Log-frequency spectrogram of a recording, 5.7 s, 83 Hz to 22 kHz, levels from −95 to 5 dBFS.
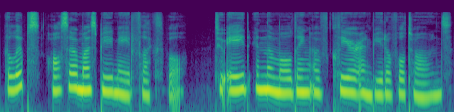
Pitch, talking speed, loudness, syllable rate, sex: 230 Hz, 180 wpm, -14 LUFS, 4.8 syllables/s, female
